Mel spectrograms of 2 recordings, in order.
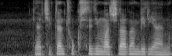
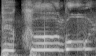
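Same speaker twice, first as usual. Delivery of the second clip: long drawn goal roar, much higher and louder; slow, soaring goal yell; goal scream; 13 semitones higher, 11 dB louder, much slower than usual. Real, not acted. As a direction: scream the goal like a stadium explodes. Scores equaliser in game.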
